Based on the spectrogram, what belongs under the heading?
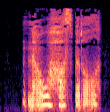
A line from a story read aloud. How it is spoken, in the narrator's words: I groaned into the palm of his hand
